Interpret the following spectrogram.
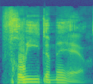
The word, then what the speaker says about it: fruits de mer: And in the movie just now, the man called it fruits de mer. Fruits de mer. Fruits de mer. That's the French pronunciation, fruits of the sea.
